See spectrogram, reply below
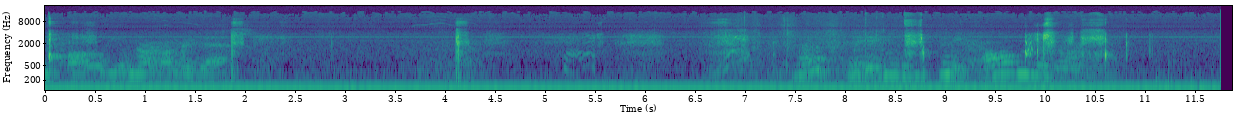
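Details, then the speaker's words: Cat (Abby) hiccupping: brief, sharp, spaced clicks between a person's soft talking; hiccups. "Abby oh bless you bless you do you have the hiccups yeah"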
